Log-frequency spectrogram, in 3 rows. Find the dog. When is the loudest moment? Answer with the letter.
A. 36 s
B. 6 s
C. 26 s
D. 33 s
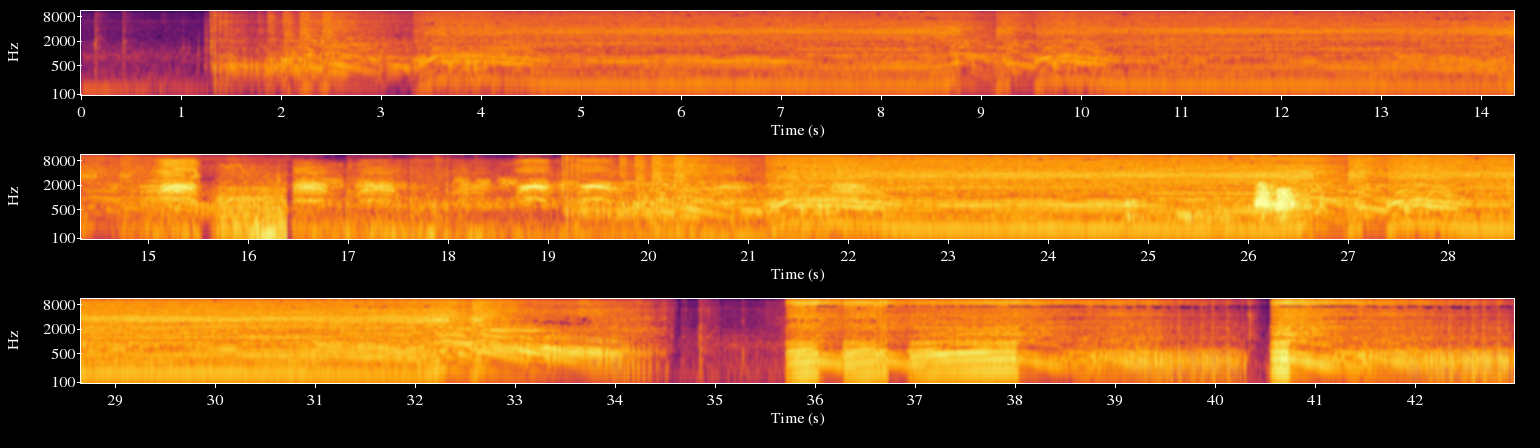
C.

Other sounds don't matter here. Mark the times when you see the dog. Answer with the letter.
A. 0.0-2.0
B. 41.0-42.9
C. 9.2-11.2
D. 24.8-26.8
D.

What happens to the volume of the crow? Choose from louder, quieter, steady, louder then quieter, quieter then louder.
quieter.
